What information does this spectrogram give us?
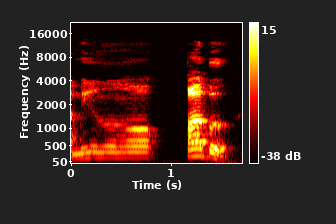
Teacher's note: با ساکن ہے یہاں پہ قلقلہ ہوگا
